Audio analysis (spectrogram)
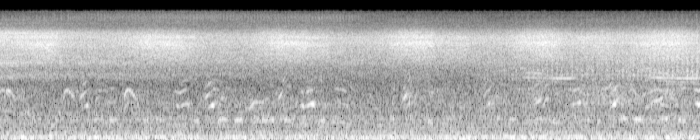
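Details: Cicadas on the shore of Table Rock Lake in southern Missouri on a very warm Saturday, amid boating: a dense, high, hissing buzz that swells and fades about once a second, with scattered faint bird chirps and a low motor hum.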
